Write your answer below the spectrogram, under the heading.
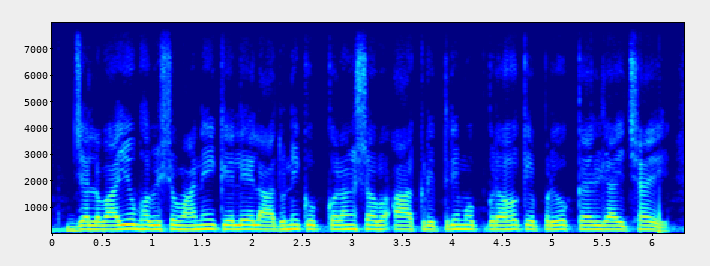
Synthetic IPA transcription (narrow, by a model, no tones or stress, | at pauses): d͡ʒəlʋaːjubʱəbiʃəʋaːnikelelad̪ʱunikup̚kəɾənsəbʱakɾit̪ɾimupɡɾəɦokepɾəjoɡ̚kəɪld͡ʒajt͡ʃʰɛ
